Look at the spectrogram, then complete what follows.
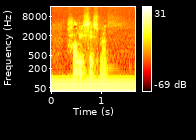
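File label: "gallicisme", Dutch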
